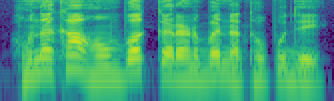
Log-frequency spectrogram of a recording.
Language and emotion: Sindhi, neutral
